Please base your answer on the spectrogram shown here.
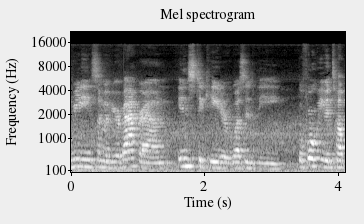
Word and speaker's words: Insticator: Zach is the founder and the CEO of Insticator. Yeah. Am I pronouncing it right?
